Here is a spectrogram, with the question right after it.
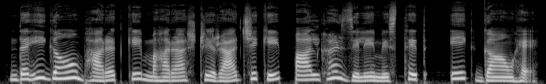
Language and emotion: Hindi, neutral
